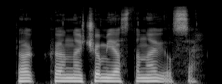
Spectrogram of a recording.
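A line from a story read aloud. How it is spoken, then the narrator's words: Sighing. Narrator (Russian): вздохнул он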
